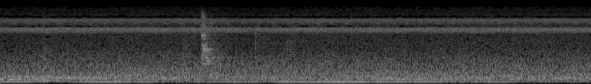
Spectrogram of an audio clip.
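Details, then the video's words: Field insect chorus from Kaluga region, Russia, recorded 11.09.2019 by phone: unbroken shrill buzzing trill held at two high pitches, with soft background hiss and one short tick about two seconds in. "Sounds of insects in field"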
